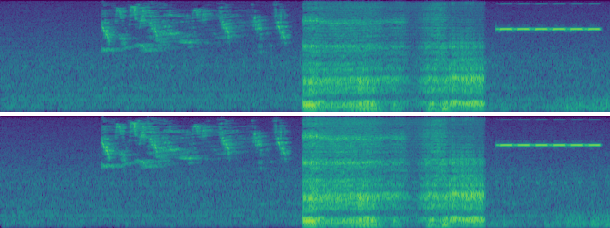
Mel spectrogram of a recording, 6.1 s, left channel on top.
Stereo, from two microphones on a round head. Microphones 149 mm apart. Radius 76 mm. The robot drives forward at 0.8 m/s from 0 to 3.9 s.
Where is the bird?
20° right (ahead or behind); by 2.9 s 5° right (ahead or behind).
